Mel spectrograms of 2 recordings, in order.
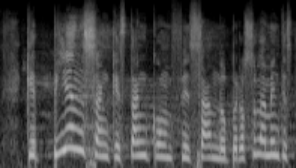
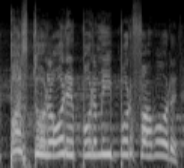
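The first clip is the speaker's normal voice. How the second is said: a touch higher and louder begging; mock pleading; 4 semitones higher, 4 dB louder than usual. Churchgoer begging the pastor, in a mock pleading voice. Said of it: "que ven a los pastores".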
